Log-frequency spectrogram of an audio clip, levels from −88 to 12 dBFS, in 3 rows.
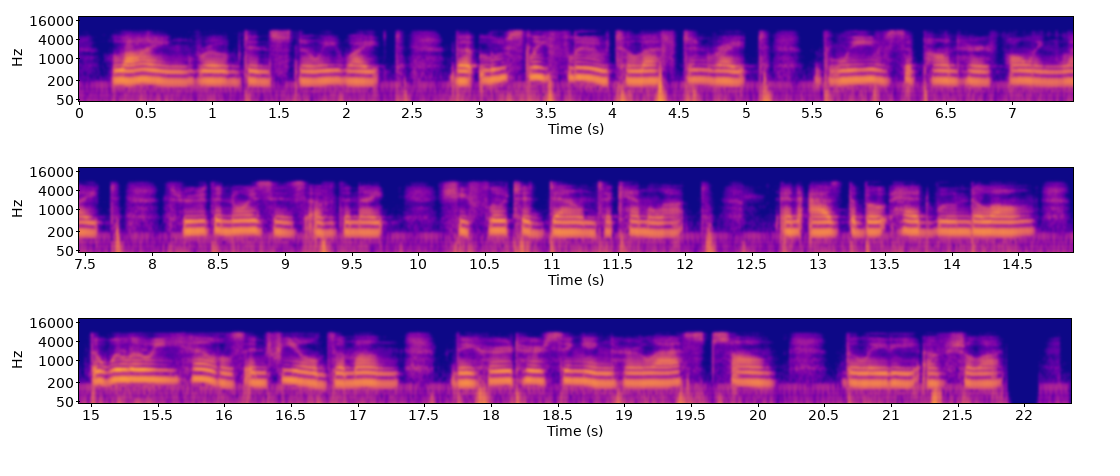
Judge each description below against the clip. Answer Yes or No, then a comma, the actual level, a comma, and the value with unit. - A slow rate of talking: No, average, 150 wpm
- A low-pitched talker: No, high, 205 Hz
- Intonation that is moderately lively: No, narrow, 1.6 semitones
